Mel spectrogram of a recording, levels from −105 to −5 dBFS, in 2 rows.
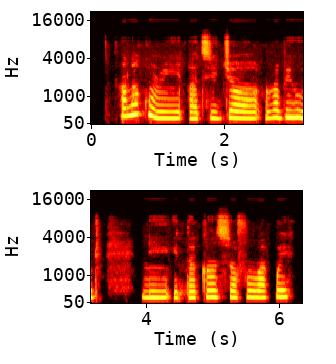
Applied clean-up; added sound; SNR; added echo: none; none; none; none.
